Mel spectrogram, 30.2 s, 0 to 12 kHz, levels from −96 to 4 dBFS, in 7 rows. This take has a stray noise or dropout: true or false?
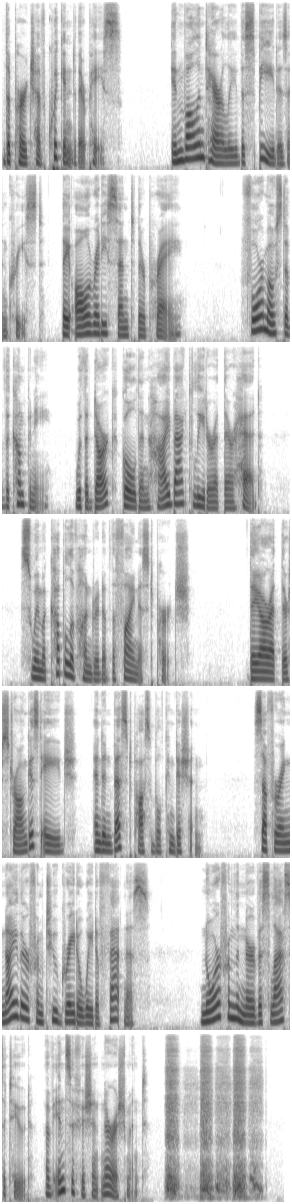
true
